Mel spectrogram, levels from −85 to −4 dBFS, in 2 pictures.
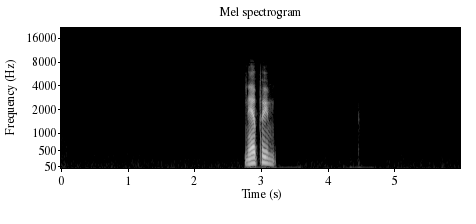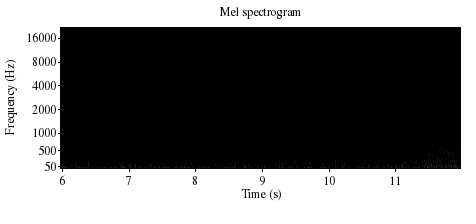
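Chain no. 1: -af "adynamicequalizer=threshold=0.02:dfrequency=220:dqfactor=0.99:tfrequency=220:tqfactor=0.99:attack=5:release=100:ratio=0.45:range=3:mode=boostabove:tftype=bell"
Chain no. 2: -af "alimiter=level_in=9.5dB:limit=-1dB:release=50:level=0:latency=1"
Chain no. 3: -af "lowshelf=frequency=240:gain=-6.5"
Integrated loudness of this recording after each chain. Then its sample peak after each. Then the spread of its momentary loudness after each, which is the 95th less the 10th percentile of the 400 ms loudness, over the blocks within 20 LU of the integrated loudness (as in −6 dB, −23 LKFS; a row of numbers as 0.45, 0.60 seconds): −22.0, −18.0, −24.5 LKFS; −2.0, −1.0, −3.5 dBFS; 9, 16, 11 LU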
